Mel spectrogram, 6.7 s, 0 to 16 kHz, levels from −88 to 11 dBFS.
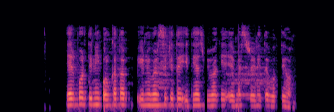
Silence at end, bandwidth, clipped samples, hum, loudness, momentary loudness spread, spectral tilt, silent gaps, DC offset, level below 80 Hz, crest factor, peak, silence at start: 0.8 s; 7.8 kHz; under 0.1%; none; -24 LUFS; 6 LU; -5 dB/octave; 2.67-2.73 s; under 0.1%; -58 dBFS; 18 dB; -6 dBFS; 1.35 s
